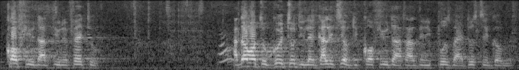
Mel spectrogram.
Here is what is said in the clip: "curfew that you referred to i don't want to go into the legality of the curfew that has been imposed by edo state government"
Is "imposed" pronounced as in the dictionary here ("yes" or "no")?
no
